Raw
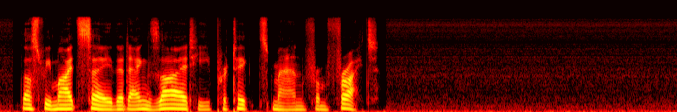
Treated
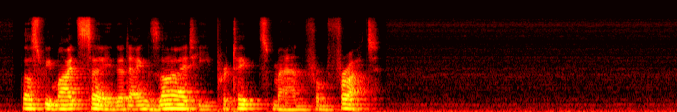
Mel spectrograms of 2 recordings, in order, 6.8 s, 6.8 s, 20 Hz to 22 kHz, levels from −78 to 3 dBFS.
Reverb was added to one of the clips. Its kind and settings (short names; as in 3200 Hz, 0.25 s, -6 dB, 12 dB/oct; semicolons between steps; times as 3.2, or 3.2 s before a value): FDN reverb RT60 0.42 s, low-frequency decay 1.2×, high-frequency decay 0.4×, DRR 2 dB; gain -3 dB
